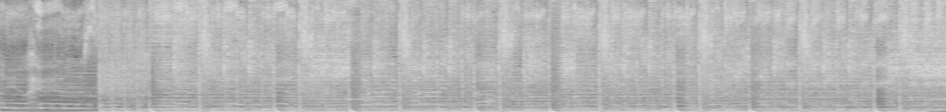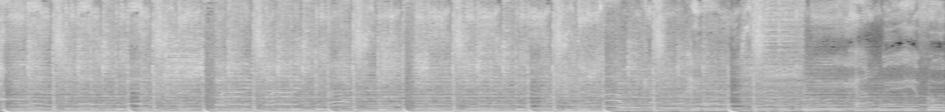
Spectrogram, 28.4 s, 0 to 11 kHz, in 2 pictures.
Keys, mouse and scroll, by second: 0.5-0.8 alt+scroll up 1, 1.4-2.9 alt+shift+drag, 6.9 right click, 10.1 click, 14.4 shift+click, 15.5 right click, 17.1 click, 19.3-19.7 alt+scroll up 1, 20.3-24.0 drag, 24.3-25.2 alt+scroll down 2, 25.2 alt+scroll up 2, 25.5-26.5 alt+shift+drag.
